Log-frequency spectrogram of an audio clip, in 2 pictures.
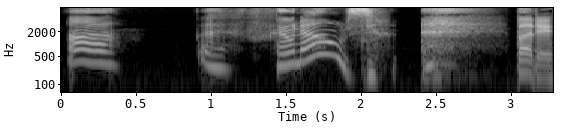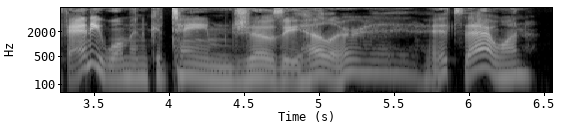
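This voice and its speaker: A woman's voice: lowish voice, sing-song, measured pace, fairly bright tone, no echo, clean studio sound. A woman playing a wisecracking, sentimental radio host in an audio drama, with teasing, slightly hesitant banter.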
